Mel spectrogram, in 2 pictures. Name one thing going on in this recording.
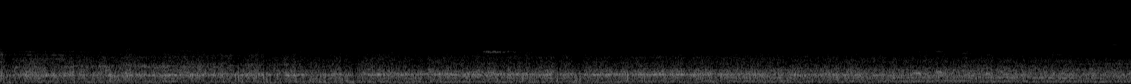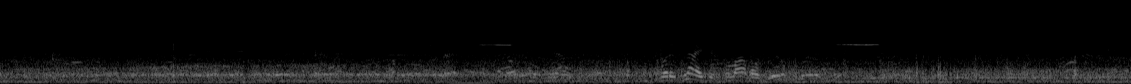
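A bicycle's tyres hum on the road.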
